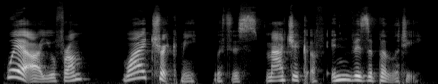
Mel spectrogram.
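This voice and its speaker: A woman's voice: fairly low pitch, very animated, moderate pace, a bit bright. A woman playing a haughty, hot-tempered young crown prince in an audio drama, speaking in an imperious, formal way. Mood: scornful.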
